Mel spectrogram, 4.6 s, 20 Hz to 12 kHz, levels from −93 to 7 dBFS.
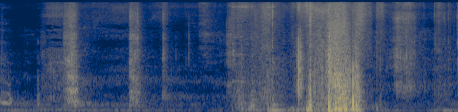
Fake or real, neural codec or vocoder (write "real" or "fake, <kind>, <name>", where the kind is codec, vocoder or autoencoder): real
